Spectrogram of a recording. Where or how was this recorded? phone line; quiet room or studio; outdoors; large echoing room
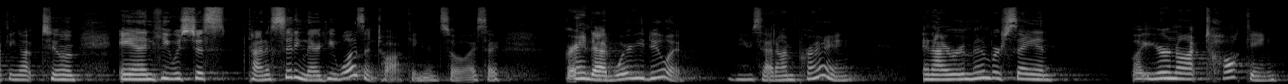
large echoing room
